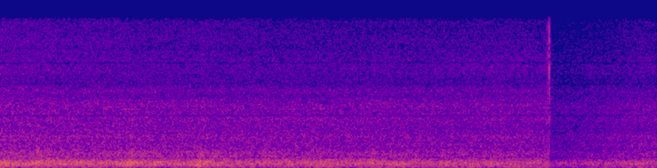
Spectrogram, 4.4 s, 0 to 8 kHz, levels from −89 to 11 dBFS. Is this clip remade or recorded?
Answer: recorded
